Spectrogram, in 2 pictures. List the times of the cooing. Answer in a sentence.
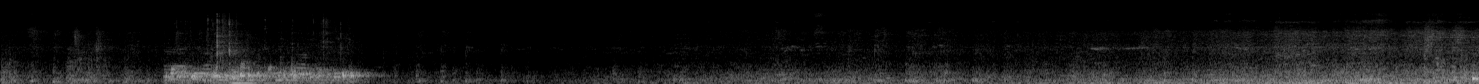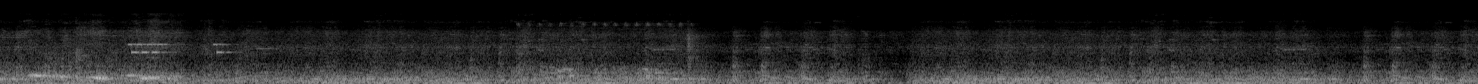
The cooing can be heard from 1.6 to 3.5 s, from 14.7 to 16.6 s and from 19.9 to 21.8 s.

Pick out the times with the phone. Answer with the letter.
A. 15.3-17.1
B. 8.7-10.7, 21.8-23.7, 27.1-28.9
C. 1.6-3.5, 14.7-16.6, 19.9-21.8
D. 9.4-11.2
A.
